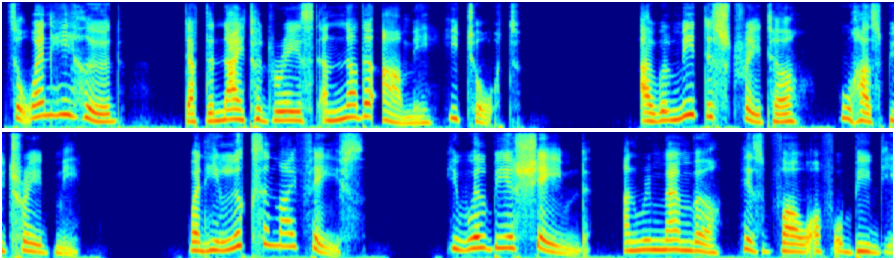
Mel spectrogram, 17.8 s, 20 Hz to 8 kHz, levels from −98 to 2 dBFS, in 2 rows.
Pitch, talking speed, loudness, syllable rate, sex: 210 Hz, 130 wpm, -19 LUFS, 3.9 syllables/s, female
